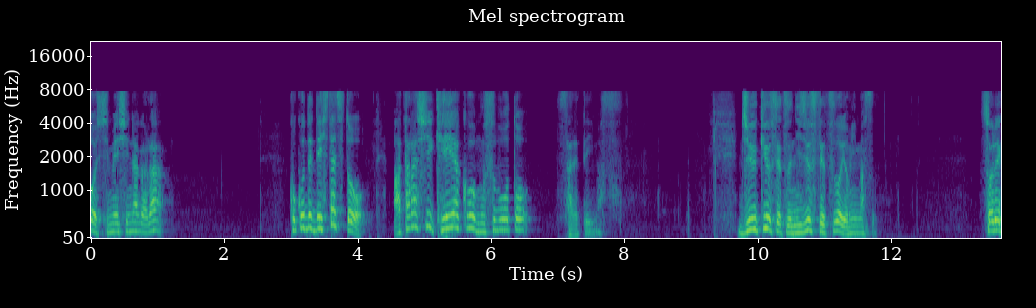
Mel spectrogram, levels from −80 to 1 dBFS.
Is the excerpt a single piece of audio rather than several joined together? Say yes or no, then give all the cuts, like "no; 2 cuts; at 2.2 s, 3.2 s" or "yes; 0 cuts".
yes; 0 cuts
